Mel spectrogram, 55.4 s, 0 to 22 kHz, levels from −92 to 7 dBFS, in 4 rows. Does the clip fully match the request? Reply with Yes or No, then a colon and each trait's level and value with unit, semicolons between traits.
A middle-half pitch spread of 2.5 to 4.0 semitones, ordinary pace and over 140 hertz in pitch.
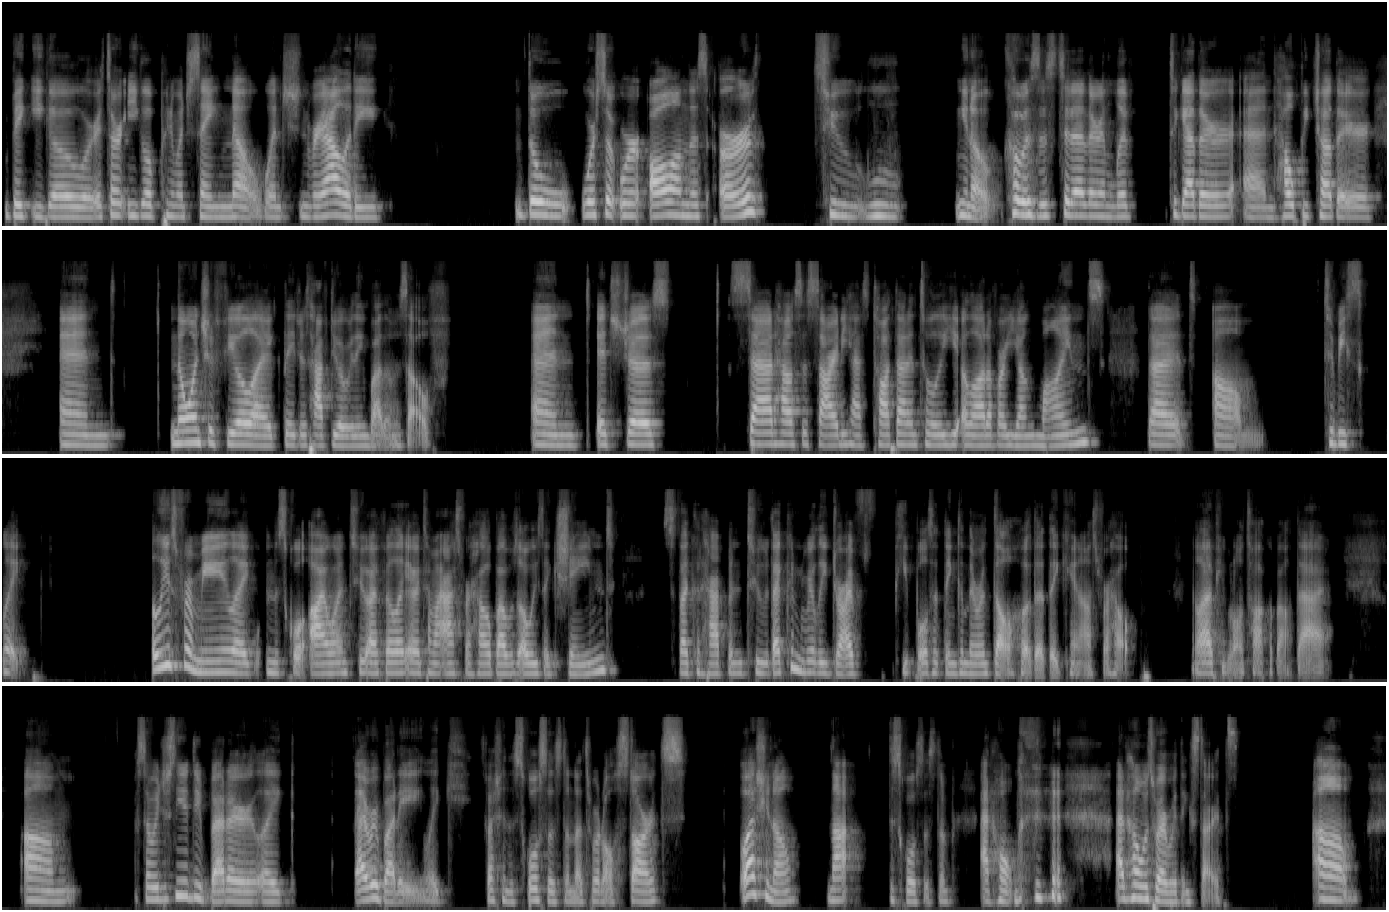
Yes: average, 2.9 semitones; average, 175 wpm; high, 190 Hz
